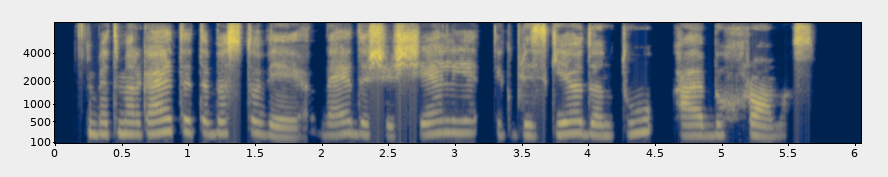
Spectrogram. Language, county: Lithuanian, Vilnius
